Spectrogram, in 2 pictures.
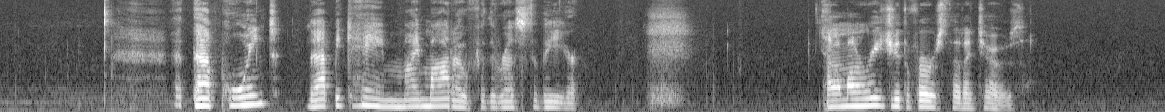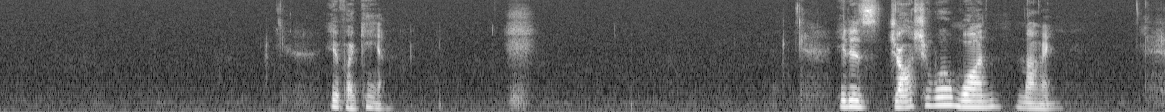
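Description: An older woman speaks calmly and close by, in short bursts with pauses.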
